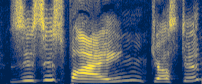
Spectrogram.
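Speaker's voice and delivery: bad put-on German accent, high and slow.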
